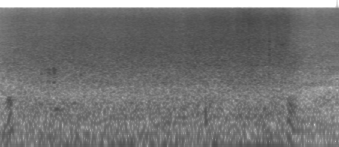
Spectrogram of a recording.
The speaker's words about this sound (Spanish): Sí, aquí aguacero, qué día tan espantoso. Eh, pero es que está lloviendo desde anoche. Sí, desde anoche.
